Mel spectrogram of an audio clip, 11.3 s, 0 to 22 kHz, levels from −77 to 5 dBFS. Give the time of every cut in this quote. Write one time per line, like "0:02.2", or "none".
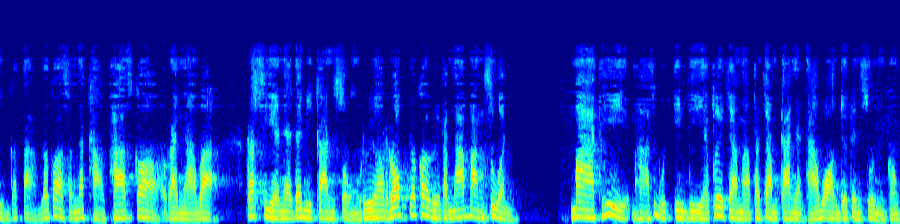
none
